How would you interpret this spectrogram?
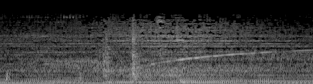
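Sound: police car siren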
